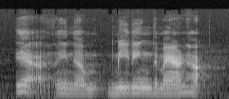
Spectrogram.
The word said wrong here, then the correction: Maynards: I'm going to say their last name wrong. – Maynards. – Maynards. – Yeah.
